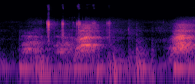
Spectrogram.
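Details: A Chow Chow and Alaskan Malamute mix dog gives short, rough barking and yelping bursts, with a louder bark near the end, over a low background hum.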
